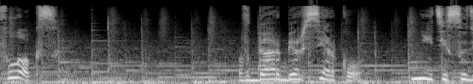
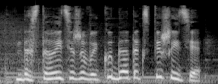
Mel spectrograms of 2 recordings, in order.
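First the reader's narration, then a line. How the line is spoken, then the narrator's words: Laughing. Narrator (Russian): Засмеялась я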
